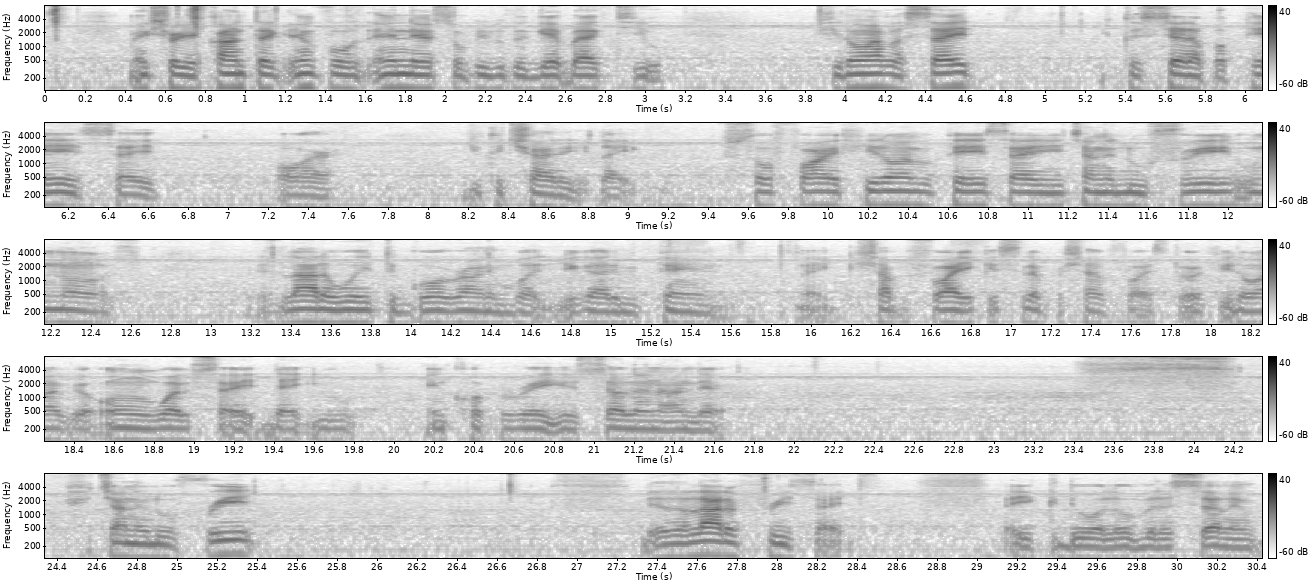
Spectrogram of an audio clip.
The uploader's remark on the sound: Sorry for background noise I was in my backyard chilling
